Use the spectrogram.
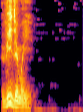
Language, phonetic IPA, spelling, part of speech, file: Russian, [ˈvʲidʲɪmɨj], видимый, verb / adjective, Ru-видимый.ogg
- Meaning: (verb) present passive imperfective participle of ви́деть (vídetʹ); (adjective) visible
